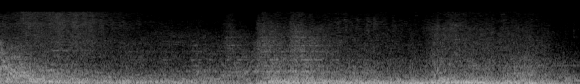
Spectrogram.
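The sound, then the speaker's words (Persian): A barrage of missiles is fired at an entrance door and explodes, blending into a loud, continuous rumbling roar with heavy low-end booms that lasts the whole stretch, with no one talking over it. “تمام موشک‌ها را به سمت در ورودی شلیک کنین.”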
